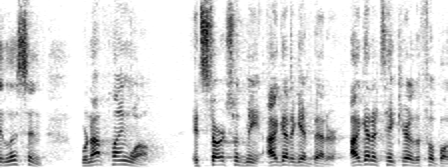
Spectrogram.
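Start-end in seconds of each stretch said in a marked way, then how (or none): none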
